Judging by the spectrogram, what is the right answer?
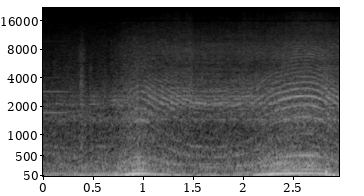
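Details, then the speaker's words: Salvage-auction automatic car put in drive: two throttle blips with engine revving freely, car won't move with e-brake off though reverse works; suspected slipping transmission, possibly low fluid, with a whine possibly from transmission. "it doesn't want to move yeah she doesn't want to move in the ebrake is not on trainee feels a week yeah it could be that the transmission is low on fluid"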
